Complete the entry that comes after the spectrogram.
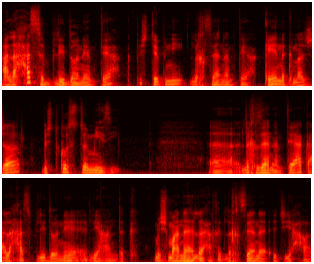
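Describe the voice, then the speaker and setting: A man's medium-pitched voice with a Tunisian accent. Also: ordinary pitch variation, moderate pace. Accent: Tunisian Arabic with French code-switching. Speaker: programming teacher. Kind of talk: casual tutorial talk to camera.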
